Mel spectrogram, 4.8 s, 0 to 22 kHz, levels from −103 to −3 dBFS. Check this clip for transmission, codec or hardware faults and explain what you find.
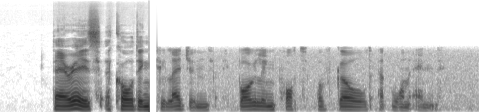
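One fault is present. From 1.50 s, after "is according", the input likely switched to a poorer device. Its narrower band cuts everything above 3.8 kHz. After an 80 ms silence, the speech turns dull, slightly quieter, with new background hiss.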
